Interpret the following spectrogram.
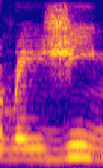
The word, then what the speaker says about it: regime: Regime is a good word, a regime. Again, that uses that kind of French je sound, regime.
